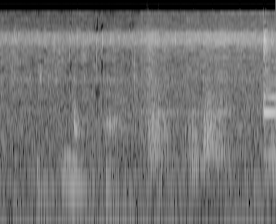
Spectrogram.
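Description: Tomato masala sizzles steadily in a pan, seasoned with coriander powder and garam masala, giving a soft, even frying hiss with faint stirring underneath.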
